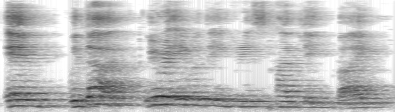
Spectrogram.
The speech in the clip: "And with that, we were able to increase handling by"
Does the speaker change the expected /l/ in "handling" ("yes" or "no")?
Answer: no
